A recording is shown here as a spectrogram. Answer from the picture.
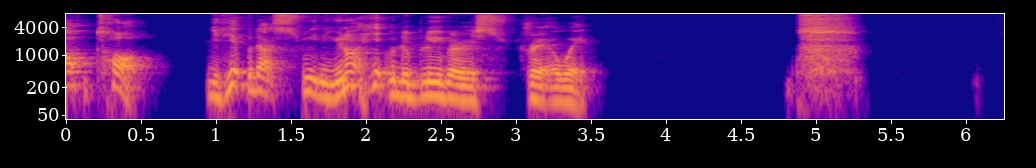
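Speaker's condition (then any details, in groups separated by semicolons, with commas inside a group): No condition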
